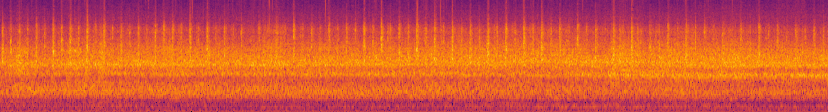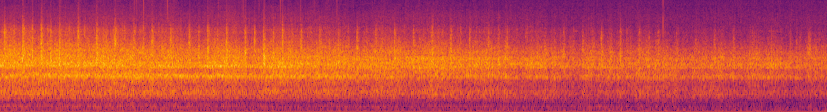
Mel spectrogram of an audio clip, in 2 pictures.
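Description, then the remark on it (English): A steam locomotive runs through Reading, loud, with a steady rhythmic exhaust beat and an odd extra tick on each beat, caused by the back left-hand steam chest cover coming adrift, over a continuous roar of wheels and rails. No voices. “You can hear this peculiar tick on the beat of the locomotive as it's running.”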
